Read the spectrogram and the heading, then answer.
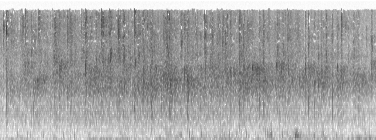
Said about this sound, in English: And so please welcome him with a big round of applause.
